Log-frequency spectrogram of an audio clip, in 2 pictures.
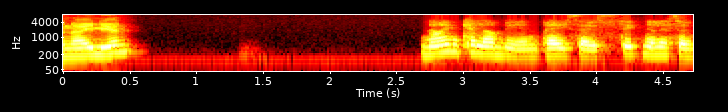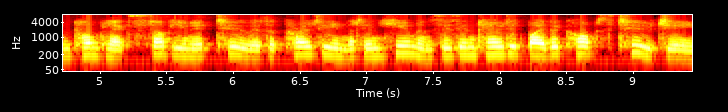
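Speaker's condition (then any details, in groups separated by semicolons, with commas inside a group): No condition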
